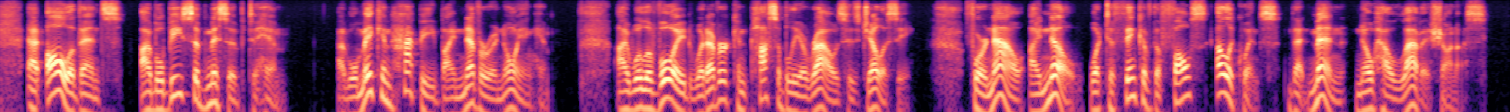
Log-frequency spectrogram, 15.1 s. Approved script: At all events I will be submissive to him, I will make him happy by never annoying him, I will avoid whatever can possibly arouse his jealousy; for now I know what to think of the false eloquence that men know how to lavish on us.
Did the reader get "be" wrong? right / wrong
right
